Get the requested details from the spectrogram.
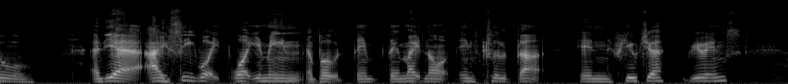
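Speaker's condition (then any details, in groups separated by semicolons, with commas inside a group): Cerebral palsy; tight muscles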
